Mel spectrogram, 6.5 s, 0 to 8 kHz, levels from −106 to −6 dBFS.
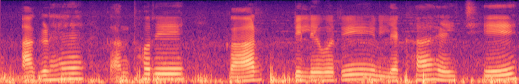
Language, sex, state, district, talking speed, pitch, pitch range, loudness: Odia, male, Odisha, Sambalpur, 45 wpm, 155 Hz, 145-175 Hz, -19 LUFS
